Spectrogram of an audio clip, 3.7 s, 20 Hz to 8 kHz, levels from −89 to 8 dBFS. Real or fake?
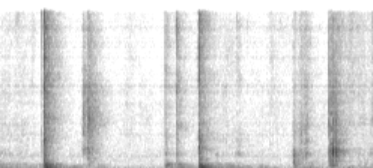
fake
